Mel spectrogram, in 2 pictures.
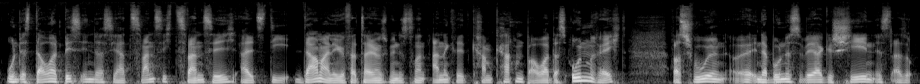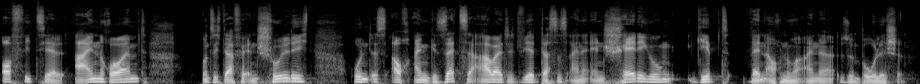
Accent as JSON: {"language": "German", "area": "Münsterland", "region": "North Rhine-Westphalia", "country": "Germany", "tie": "born or raised there", "said": "in meiner Jugend im Münsterland, auf dem Dorf, in meiner Kindheit, in meiner Jugend"}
